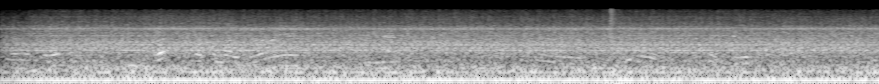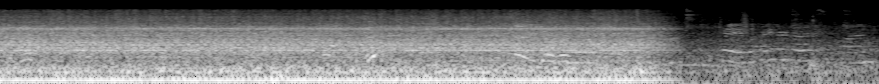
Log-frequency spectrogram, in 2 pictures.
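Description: Fire engine's diesel engine running with a steady low drone that holds an even pitch and level, then cuts off shortly before the end.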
